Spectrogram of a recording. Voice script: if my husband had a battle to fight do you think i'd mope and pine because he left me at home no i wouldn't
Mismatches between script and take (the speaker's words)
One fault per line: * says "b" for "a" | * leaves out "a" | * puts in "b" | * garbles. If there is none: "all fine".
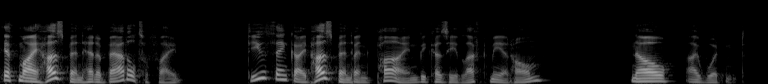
* says "husband" for "mope"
